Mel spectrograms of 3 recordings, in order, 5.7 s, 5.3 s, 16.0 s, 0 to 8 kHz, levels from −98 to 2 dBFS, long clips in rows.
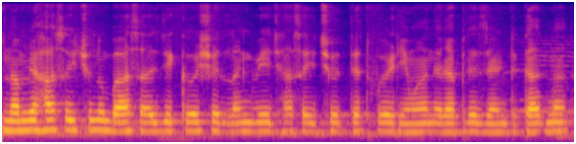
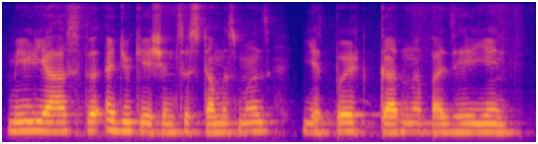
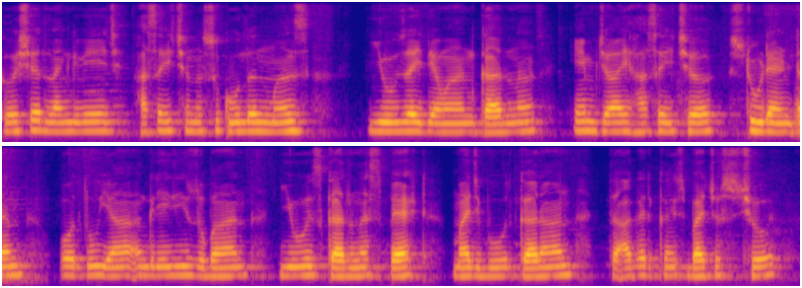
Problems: none marked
